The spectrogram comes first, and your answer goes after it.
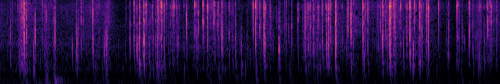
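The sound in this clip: A plastic baggie of small building blocks crinkles and crackles in many quick, uneven rustling bursts at a soft level, with no voices.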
